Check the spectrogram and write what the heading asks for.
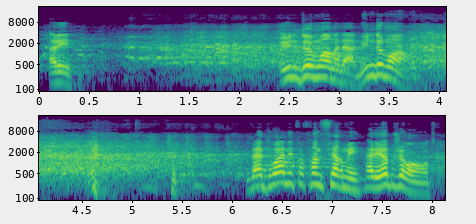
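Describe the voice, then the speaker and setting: A man doing punchy stand-up comedy, animated and slangy, teasing his audience as he goes. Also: high voice, moderate pace, dull audio. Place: live comedy show before an audience. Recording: echoey live venue, loud audience noise.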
